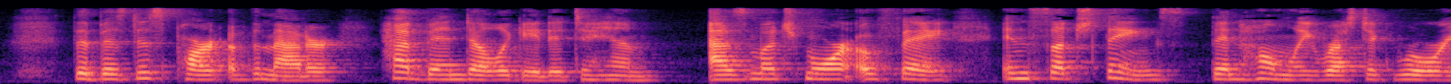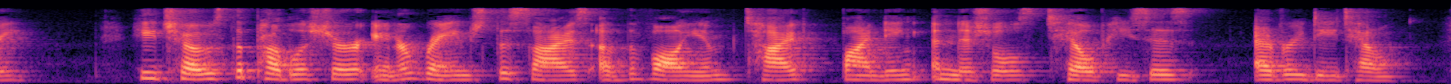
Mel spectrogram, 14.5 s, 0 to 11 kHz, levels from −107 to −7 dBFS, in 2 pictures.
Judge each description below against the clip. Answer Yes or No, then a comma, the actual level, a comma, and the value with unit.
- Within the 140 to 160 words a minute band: No, average, 170 wpm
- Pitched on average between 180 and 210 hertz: Yes, medium, 185 Hz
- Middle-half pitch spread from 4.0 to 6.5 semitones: No, average, 2.7 semitones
